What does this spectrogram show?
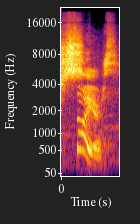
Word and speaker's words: Sawyers: But if you said that to any local, they'd wonder what you're on about. Right, so how do the locals pronounce it? Sawyers. Sawyers. Yes.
